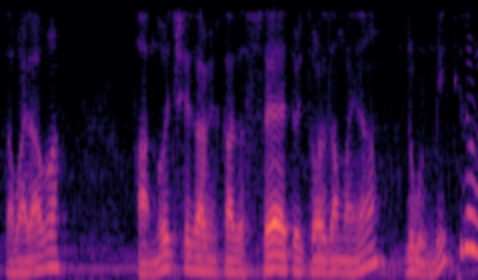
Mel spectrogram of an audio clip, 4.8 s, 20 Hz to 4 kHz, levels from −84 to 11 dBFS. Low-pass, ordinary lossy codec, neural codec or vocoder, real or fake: 3.6 kHz; Opus, 24 kbps; codec, 16 kHz, 16 kbps, FunCodec, trained on LibriTTS, 50 frames a second; fake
